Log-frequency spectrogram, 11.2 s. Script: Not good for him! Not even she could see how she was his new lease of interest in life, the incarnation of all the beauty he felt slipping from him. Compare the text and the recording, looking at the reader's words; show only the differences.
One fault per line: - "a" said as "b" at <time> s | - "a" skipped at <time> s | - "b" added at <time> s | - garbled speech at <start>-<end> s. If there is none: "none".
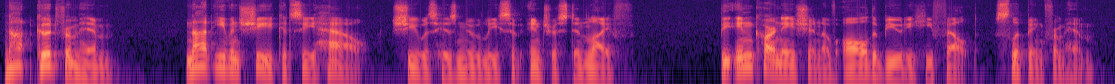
- "for" said as "from" at 0.6 s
